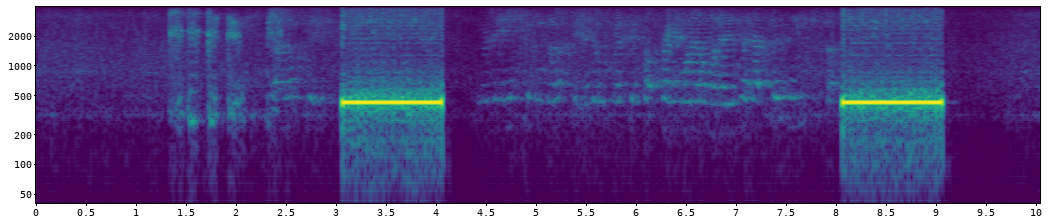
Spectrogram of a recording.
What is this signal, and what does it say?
Ringback tone (North America), 440 + 480 Hz, with speech.
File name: out- -2008- - - .1069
